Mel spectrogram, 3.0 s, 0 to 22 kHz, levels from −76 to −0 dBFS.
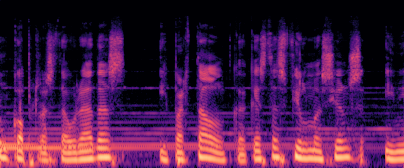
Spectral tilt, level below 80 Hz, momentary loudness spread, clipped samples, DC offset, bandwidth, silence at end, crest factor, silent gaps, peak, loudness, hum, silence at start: -6.5 dB/octave; -38 dBFS; 6 LU; under 0.1%; under 0.1%; 13 kHz; 0 s; 14 dB; none; 0 dBFS; -16 LUFS; none; 0 s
